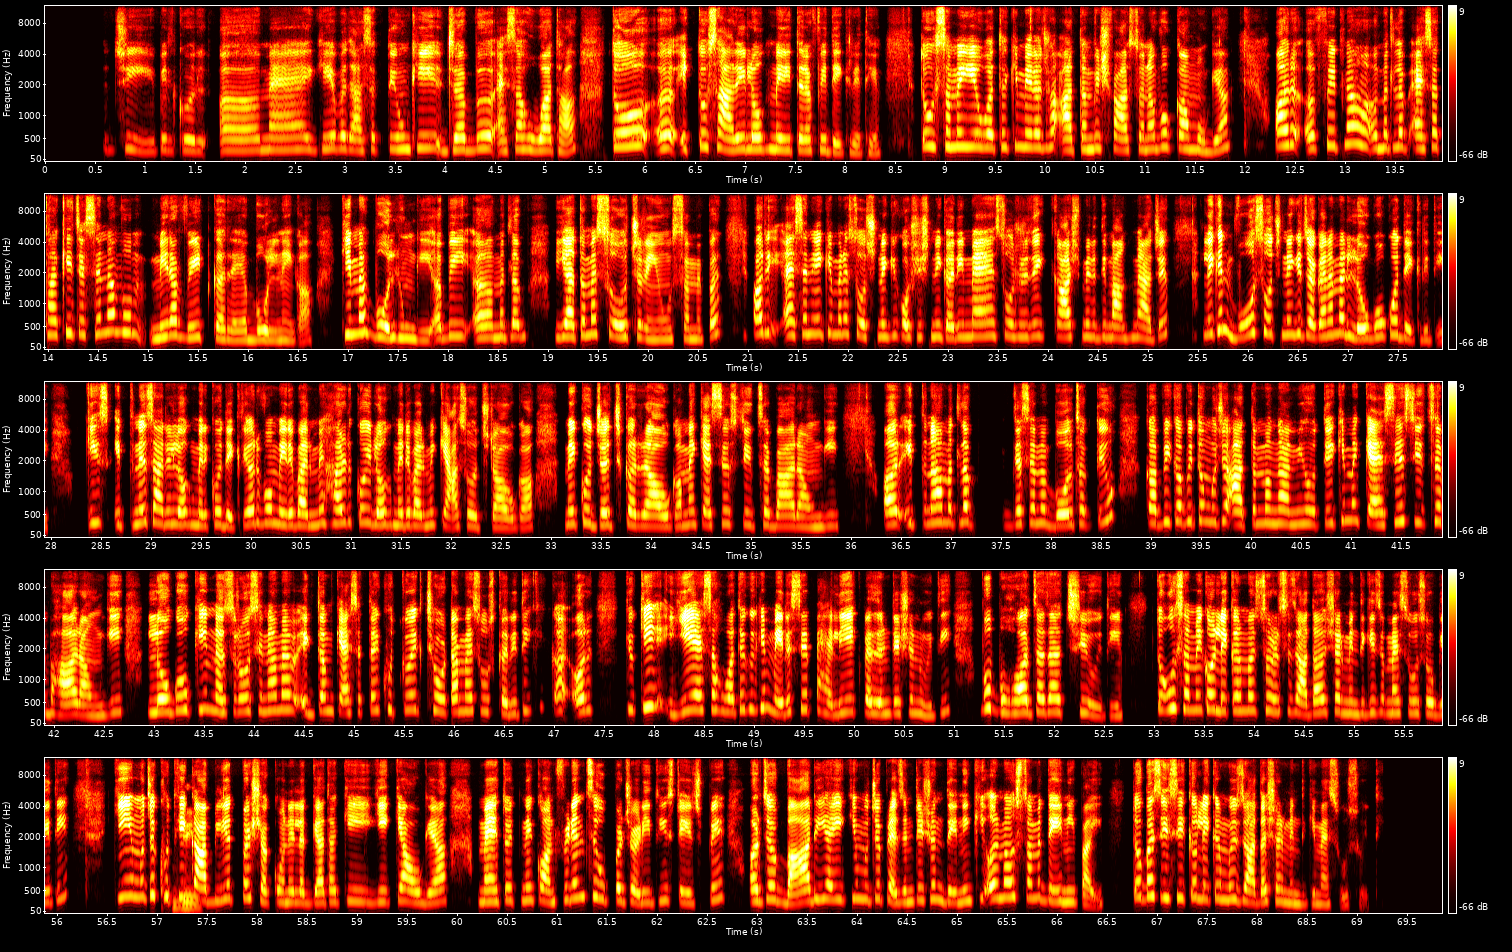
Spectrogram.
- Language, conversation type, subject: Hindi, advice, सार्वजनिक शर्मिंदगी के बाद मैं अपना आत्मविश्वास कैसे वापस पा सकता/सकती हूँ?
- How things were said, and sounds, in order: in English: "वेट"; in English: "जज़"; in English: "प्रेजेंटेशन"; in English: "कॉन्फिडेंस"; in English: "स्टेज"; in English: "प्रेजेंटेशन"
